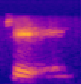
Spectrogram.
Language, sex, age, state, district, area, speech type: Sindhi, female, 30-45, Uttar Pradesh, Lucknow, rural, conversation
